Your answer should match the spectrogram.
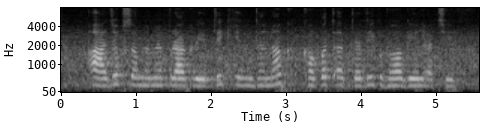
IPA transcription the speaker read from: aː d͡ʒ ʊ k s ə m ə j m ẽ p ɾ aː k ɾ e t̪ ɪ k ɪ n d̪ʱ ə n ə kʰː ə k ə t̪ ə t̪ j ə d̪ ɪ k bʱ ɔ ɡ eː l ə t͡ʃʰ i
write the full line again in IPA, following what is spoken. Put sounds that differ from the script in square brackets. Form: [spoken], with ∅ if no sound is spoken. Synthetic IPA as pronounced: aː d͡ʒ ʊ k s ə m ə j m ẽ p ɾ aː k ɾ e t̪ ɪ k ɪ n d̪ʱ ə n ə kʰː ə [p] ə t̪ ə t̪ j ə d̪ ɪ k bʱ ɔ ɡ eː l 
